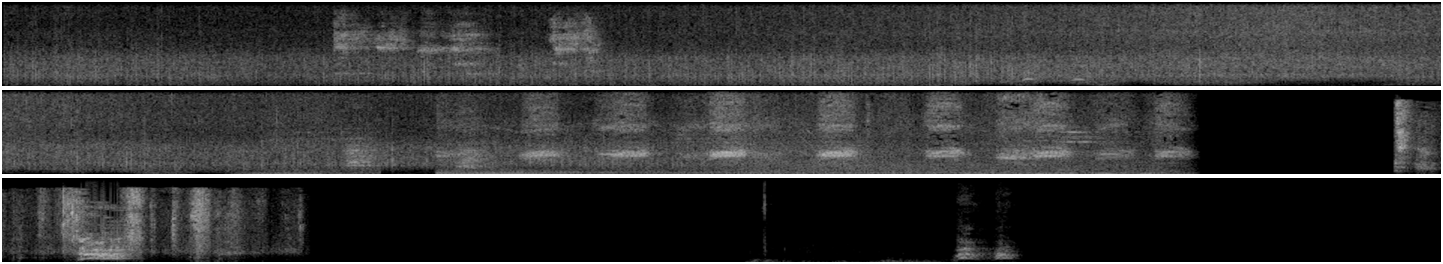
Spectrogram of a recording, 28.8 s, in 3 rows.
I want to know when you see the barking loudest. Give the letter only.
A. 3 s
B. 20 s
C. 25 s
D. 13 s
B.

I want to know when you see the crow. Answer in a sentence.
The crow can be heard from 11.1 to 17.6 s.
